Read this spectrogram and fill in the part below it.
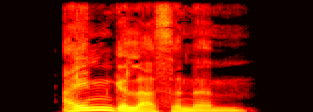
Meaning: strong dative masculine/neuter singular of eingelassen
- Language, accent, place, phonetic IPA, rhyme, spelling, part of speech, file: German, Germany, Berlin, [ˈaɪ̯nɡəˌlasənəm], -aɪ̯nɡəlasənəm, eingelassenem, adjective, De-eingelassenem.ogg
